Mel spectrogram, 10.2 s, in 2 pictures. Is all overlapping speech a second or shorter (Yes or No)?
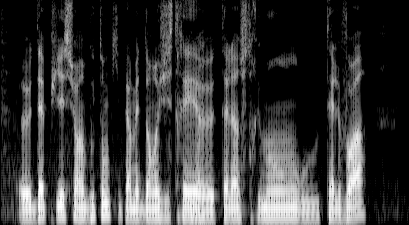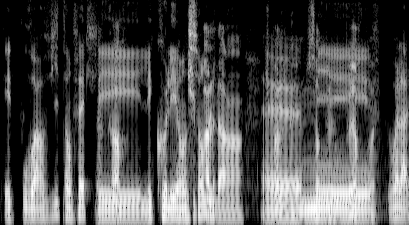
No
